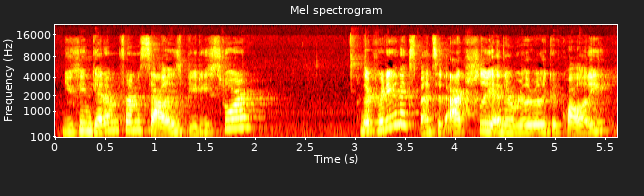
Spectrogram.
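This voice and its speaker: Talking fast with lively intonation in a fairly high voice, a young New Jersey woman who sings and vlogs chats through viewer questions, full of fillers and restarts. A roomy echo surrounds the recording.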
